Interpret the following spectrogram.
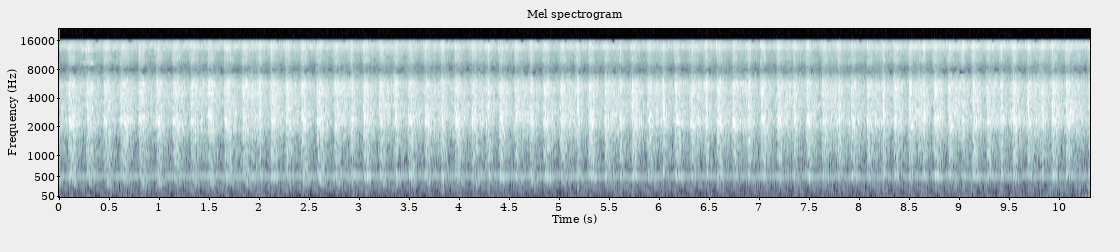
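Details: VW Polo 1.2 with engine rebuilt by another mechanic, start before timing check: fast sharp ticking clatter over idle with a steady high whine; source still to be traced; abnormal engine noise at idle.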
